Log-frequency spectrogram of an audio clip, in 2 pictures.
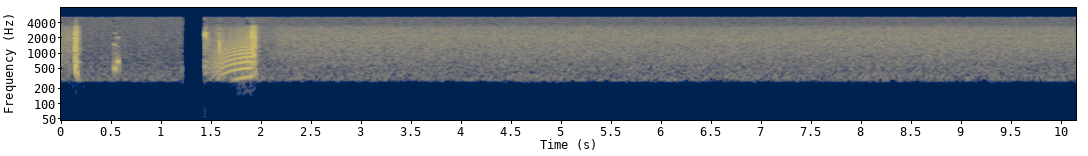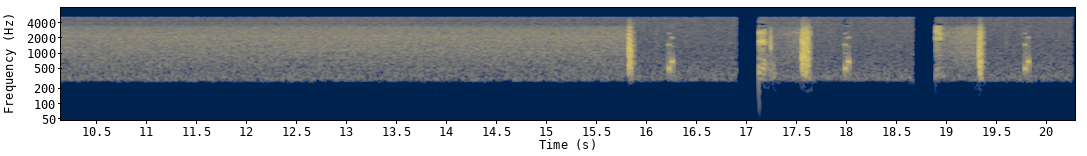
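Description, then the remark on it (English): A radio transmitter is keyed open with a click but sends no audio, giving a steady, even hiss of static that runs unbroken for about fourteen seconds, then ends in a flurry of short crackling bursts and clicks. No voice is heard. “Like somebody's wanting to hold a key down there and no audio.”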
